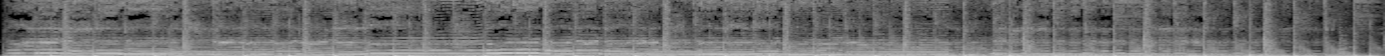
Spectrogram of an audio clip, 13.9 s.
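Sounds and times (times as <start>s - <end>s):
romantic song: 0.0s - 13.8s.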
